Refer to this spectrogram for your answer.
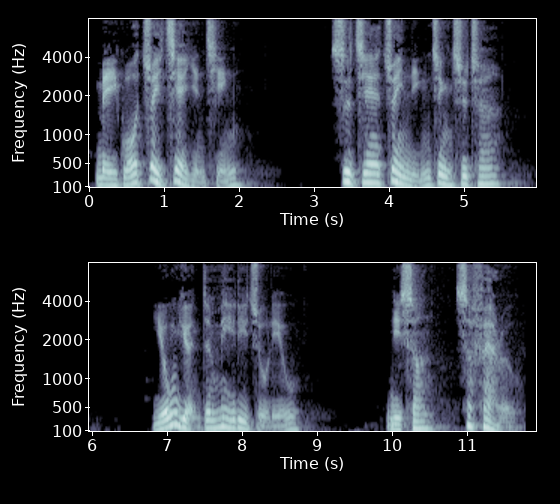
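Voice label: Chinese General Mandarin; GoLocalise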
